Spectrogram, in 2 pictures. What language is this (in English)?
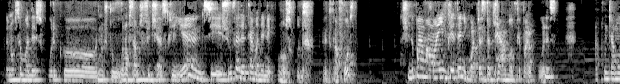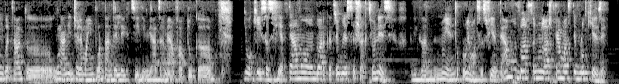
Romanian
